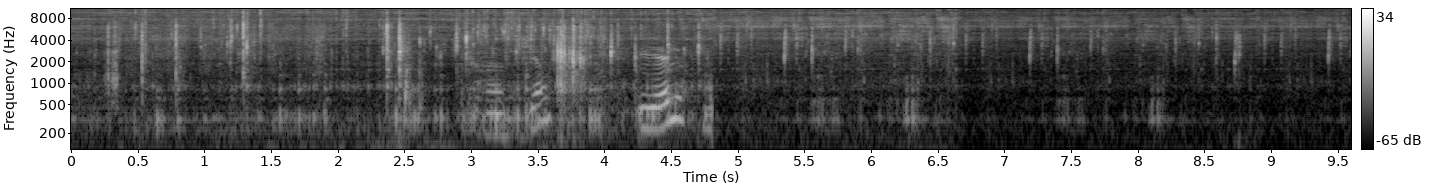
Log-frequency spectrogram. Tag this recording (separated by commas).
Water, faucet, Sink (filling or washing)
